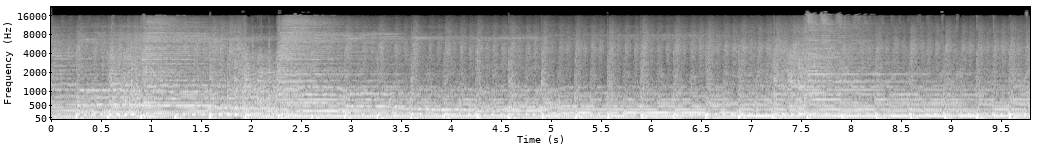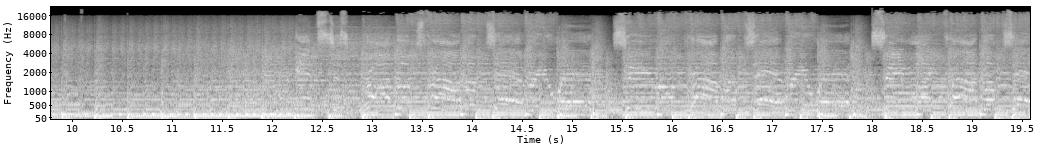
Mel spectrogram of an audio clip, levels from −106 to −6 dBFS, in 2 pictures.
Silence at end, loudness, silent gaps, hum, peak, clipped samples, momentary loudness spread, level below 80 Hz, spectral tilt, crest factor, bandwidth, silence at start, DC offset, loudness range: 0 s; -12 LUFS; none; none; 0 dBFS; under 0.1%; 3 LU; -20 dBFS; -5 dB/octave; 10 dB; 19.5 kHz; 0 s; 0.2%; 2 LU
